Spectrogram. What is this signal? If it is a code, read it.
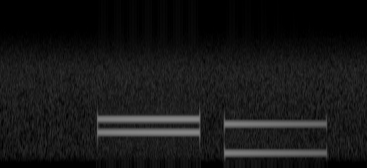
Aircraft SELCAL, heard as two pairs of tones, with radio static and fading. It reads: JM-AL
